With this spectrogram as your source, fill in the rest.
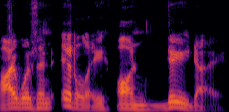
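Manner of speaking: put-on very slow, unhurried veteran old radio broadcaster voice. Impersonating an old radio man recalling the war: Harl Barnett radio voice impression. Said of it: "This is my impersonation of Harl".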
